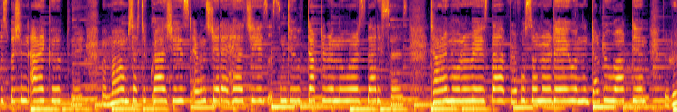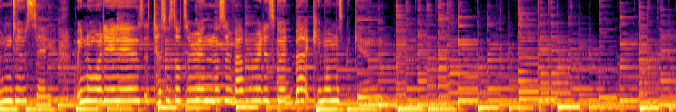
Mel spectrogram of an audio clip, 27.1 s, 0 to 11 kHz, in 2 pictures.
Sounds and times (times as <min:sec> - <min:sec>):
Music: 0:00.0 - 0:27.0.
